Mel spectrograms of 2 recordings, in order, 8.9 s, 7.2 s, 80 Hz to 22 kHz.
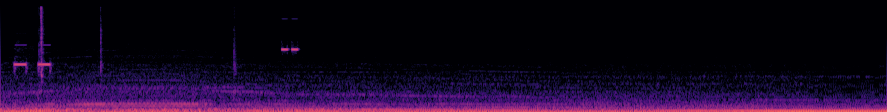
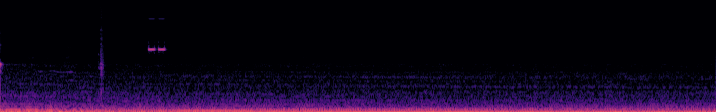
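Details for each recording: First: Mazda FD RX-7, mostly stock with catback, dead cold start: idle oscillates quickly up and down with slight shaking. Only happens cold; fixed by re-enabling the double throttle control system, replacing its vacuum line and check valve. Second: Mazda FD RX7 rotary, otherwise stock except catback, at a dead cold start after re-enabling the double throttle control system and replacing a vacuum line and check valve: steady, even idle with no oscillation or shaking.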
